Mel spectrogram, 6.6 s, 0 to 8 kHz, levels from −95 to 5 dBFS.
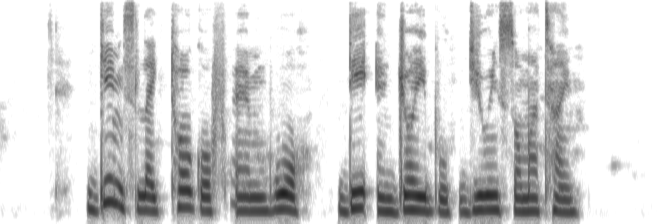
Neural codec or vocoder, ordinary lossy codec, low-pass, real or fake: none; none; none; real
